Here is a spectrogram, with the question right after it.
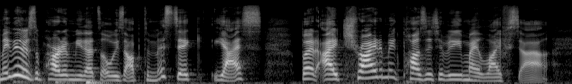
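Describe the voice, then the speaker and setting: Fairly quick speech from a woman, fairly high-pitched with very wide pitch swings and a bright, sharp tone, on a very clean recording with a silent background. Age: 30s. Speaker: podcast host. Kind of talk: motivational monologue. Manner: casual, upbeat.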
